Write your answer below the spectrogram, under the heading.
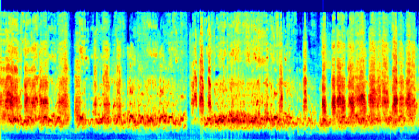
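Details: Australian budgies in a colony aviary, happy singing and chirping; a dense, continuous warbling chatter of many birds with scratchy trills and short squawks, briefly dipping near one and three seconds.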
